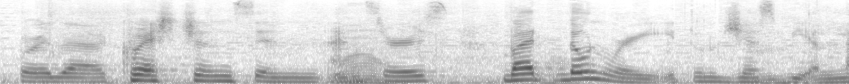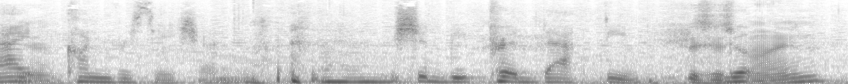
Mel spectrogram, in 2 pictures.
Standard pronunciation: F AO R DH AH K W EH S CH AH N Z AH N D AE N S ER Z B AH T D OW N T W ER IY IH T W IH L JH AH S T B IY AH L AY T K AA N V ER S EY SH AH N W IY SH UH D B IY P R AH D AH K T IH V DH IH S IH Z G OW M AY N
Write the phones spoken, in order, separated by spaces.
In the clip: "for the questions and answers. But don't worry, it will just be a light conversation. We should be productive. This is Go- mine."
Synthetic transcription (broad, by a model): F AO R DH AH K W EH S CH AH N S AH N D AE N S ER S B AH T D OW N T W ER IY IH T W IH L JH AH S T B IY AH L AY T K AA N V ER S EY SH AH N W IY SH UH D B IY P R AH D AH K T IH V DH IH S IH Z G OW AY N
